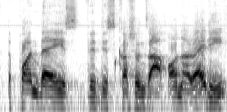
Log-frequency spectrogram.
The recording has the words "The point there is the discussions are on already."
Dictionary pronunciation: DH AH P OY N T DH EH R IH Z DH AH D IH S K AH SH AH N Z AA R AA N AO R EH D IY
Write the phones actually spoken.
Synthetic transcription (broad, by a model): DH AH P OY N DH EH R IH Z DH AH D IH S K AH SH AH N Z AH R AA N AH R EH D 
